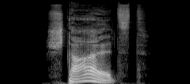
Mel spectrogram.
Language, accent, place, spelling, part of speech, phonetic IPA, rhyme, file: German, Germany, Berlin, stahlst, verb, [ʃtaːlst], -aːlst, De-stahlst.ogg
- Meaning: second-person singular preterite of stehlen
